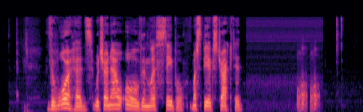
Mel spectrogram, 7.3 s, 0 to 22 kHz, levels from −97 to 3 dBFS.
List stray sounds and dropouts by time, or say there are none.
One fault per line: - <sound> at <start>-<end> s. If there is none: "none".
- laugh at 5.9-6.4 s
